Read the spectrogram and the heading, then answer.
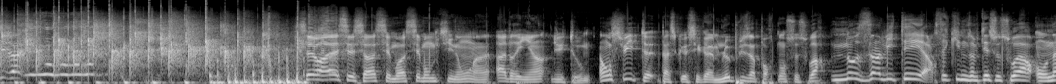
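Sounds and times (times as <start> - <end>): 
audience applause: 0.0 - 3.3
speech: 3.1 - 10.5.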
